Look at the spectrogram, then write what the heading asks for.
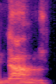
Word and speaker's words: NAMI: And in the Midwest, we say NAMI. NAMI. I think everybody says NAMI, but enough people say NAMI that I slips. I know it rhymes with mommy.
